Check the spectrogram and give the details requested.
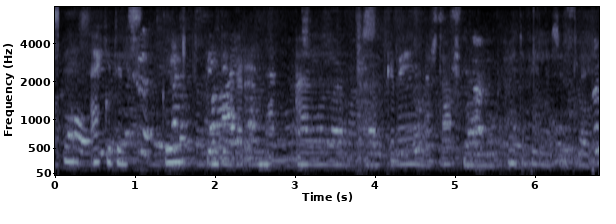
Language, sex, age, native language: Icelandic, female, 11, Icelandic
